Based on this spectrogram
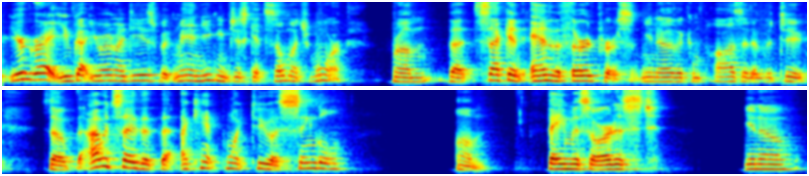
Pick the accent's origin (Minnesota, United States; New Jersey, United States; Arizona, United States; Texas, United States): Texas, United States; Corpus Christi; You know, I'm still like that little kid growing up in Corpus Christi, Texas.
